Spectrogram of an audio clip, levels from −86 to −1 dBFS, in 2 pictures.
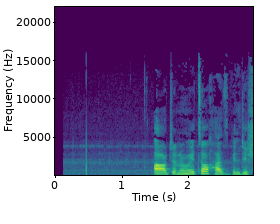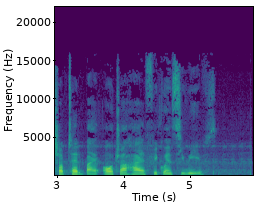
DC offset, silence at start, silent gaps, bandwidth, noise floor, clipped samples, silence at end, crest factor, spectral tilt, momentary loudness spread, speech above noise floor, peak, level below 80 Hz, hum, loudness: under 0.1%; 1.5 s; none; 16 kHz; -50 dBFS; under 0.1%; 0.6 s; 22 dB; -5 dB/octave; 23 LU; 27 dB; -2 dBFS; -76 dBFS; none; -23 LUFS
